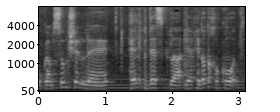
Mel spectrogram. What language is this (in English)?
Hebrew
